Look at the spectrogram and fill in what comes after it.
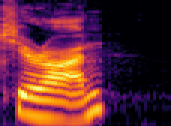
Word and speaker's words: Ciarán: In the 95 adaptation with Ciarán Hinds, which I have to make a quick note here, it's pronounced Ciarán. Thank you to our lovely Irish listener, Maeve, for correcting me on my anglicized Irish pronunciation of my true love, Ciarán Hinds.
